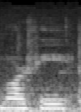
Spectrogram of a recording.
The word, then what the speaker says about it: Morphe: you're pronouncing it right hold on morphy and there we have it it's pronounced morphe i feel like i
